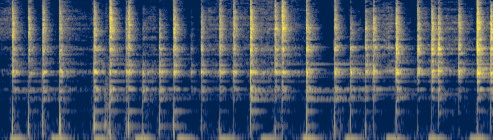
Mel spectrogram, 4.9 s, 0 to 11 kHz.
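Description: A hollow white enamel metal jug vase, held by the neck, is tapped along its body with long nails in a quick, uneven run of 26 taps. Each tap gives a bright, metallic ring with a clear tone near 2 kHz that fades quickly.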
